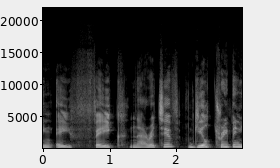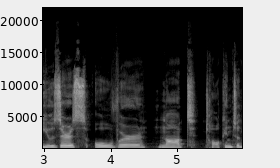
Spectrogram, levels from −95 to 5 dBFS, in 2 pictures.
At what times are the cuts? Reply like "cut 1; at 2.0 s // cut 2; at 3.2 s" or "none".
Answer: none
